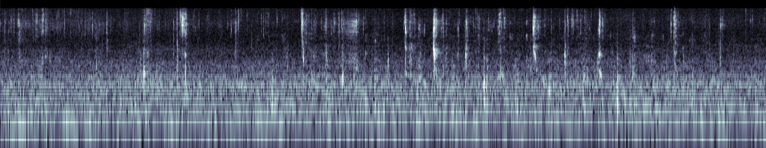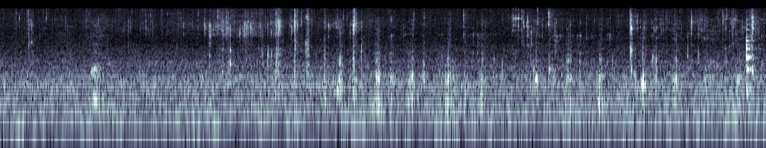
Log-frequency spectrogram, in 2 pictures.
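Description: Close-up eating sounds: biting into and chewing tender boiled chicken, with many small wet mouth clicks and the tearing of meat pulled apart by hand, over a steady low hum.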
